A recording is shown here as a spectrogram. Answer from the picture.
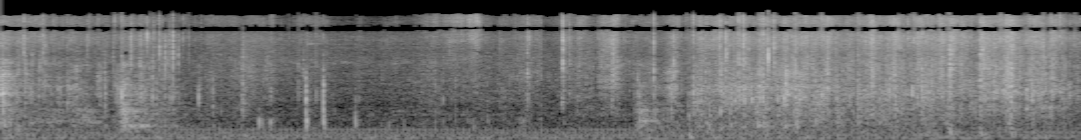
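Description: Potting soil pouring from a tipped plastic nursery pot into a plastic pot: a grainy hiss, short at the start and longer through the second half, with a few light knocks of the plastic pots in between.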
